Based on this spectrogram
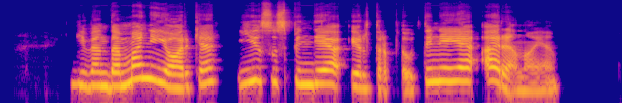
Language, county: Lithuanian, Panevėžys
